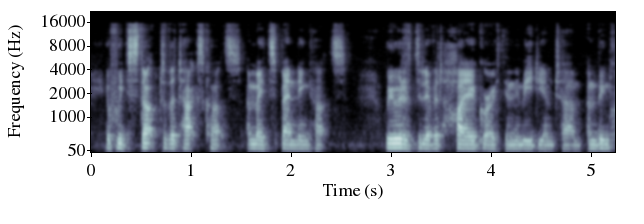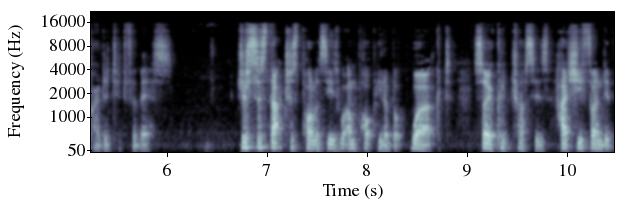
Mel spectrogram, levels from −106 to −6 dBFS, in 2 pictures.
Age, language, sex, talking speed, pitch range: 10-29, English, male, 230 wpm, 110-130 Hz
